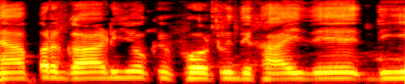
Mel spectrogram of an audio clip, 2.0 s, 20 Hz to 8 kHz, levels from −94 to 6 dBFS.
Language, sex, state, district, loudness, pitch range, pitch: Hindi, male, Uttar Pradesh, Budaun, -19 LUFS, 160-170 Hz, 165 Hz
